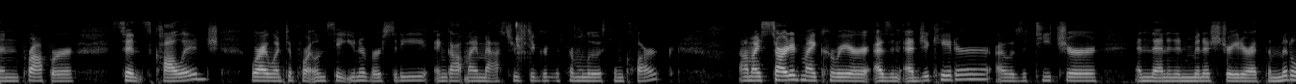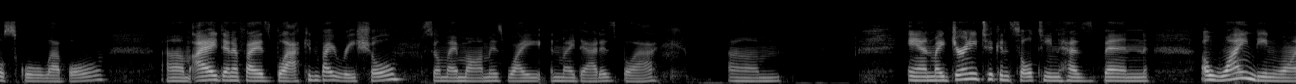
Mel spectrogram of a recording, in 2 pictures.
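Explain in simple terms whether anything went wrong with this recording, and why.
Nothing went wrong with this speech recording, because there is no fault to point to anywhere in it.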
